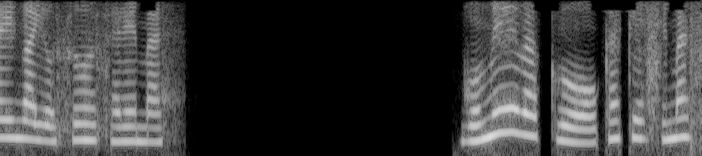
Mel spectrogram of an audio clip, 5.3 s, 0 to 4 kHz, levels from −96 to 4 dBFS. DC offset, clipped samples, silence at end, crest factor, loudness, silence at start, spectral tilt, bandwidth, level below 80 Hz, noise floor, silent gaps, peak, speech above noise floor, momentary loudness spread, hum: under 0.1%; under 0.1%; 0 s; 16 dB; -21 LUFS; 0 s; -9.5 dB/octave; 4 kHz; -64 dBFS; under -90 dBFS; 1.50-3.40 s; -6 dBFS; over 69 dB; 8 LU; none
